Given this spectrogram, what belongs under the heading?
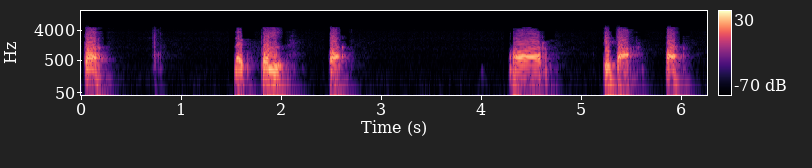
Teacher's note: So to say pa, the lips have to close. So there is a closure or touch to stop the air. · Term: labials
